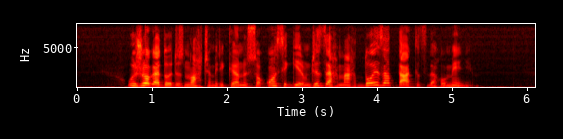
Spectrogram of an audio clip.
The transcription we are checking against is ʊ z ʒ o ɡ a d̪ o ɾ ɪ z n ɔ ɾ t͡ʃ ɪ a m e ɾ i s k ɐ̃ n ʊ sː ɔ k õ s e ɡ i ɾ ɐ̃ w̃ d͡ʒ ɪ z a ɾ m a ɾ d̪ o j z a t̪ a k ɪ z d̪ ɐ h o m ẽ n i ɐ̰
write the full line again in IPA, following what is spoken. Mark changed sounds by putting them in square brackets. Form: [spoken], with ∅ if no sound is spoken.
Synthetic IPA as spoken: ʊ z ʒ o ɡ a d̪ o ɾ ɪ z n ɔ ɾ t͡ʃ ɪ a m e ɾ i [∅] k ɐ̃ n ʊ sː ɔ k õ s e ɡ i ɾ ɐ̃ w̃ d͡ʒ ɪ z a ɾ m a ɾ d̪ o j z a t̪ a k ɪ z d̪ ɐ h o m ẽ n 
